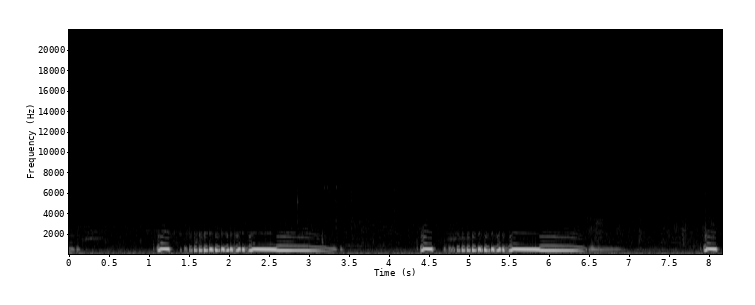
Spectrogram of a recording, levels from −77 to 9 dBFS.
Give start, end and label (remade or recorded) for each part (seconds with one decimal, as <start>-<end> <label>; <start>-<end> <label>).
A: 0.0-1.1 recorded; 1.1-3.0 remade; 3.0-8.2 recorded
